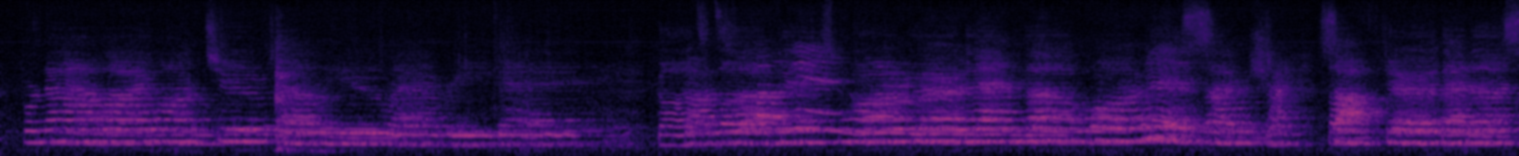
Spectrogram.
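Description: A children's choir singing a song together, with a short pause between phrases about six and a half seconds in.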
